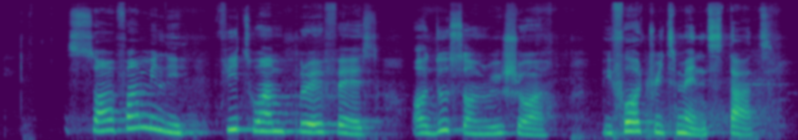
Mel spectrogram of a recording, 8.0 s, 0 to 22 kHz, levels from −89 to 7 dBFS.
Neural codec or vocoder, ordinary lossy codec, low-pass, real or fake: none; none; none; real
